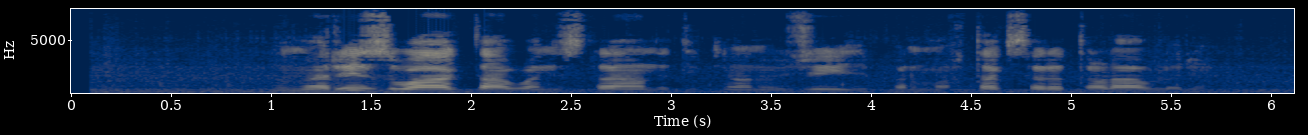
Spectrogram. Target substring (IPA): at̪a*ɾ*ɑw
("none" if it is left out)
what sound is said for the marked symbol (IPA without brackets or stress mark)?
ɽ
